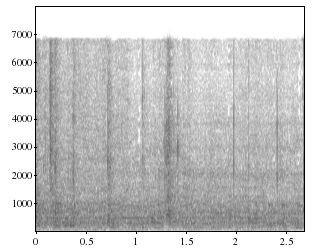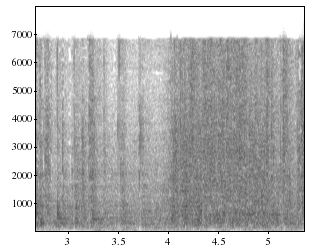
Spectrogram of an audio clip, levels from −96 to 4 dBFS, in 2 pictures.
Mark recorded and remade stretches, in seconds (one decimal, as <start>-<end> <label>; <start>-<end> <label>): 0.0-0.8 recorded; 0.8-4.0 remade; 4.0-5.4 recorded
